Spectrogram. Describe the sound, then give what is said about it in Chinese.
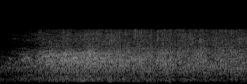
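Thin, sparse applause from an audience at a humorous talk: a soft, steady patter of clapping that swells slightly and then holds at an even, modest level throughout. “一点都不幽默的，掌声这么一点点。”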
